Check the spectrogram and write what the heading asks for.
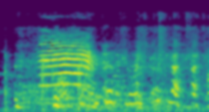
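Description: One high-pitched, wavering cry about half a second long, near the start, followed by several people talking over each other.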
